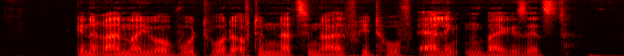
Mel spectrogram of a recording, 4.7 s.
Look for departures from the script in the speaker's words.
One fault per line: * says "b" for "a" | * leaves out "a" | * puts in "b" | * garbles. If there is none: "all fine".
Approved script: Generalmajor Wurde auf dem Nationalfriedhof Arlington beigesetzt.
* puts in "Wood"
